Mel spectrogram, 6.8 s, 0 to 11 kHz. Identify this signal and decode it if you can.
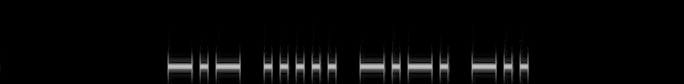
Morse code, heard as a keyed tone, about 18 wpm, 700 Hz. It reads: K5CD
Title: Speed Racing - USA 1x2 Call Signs 15wpm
